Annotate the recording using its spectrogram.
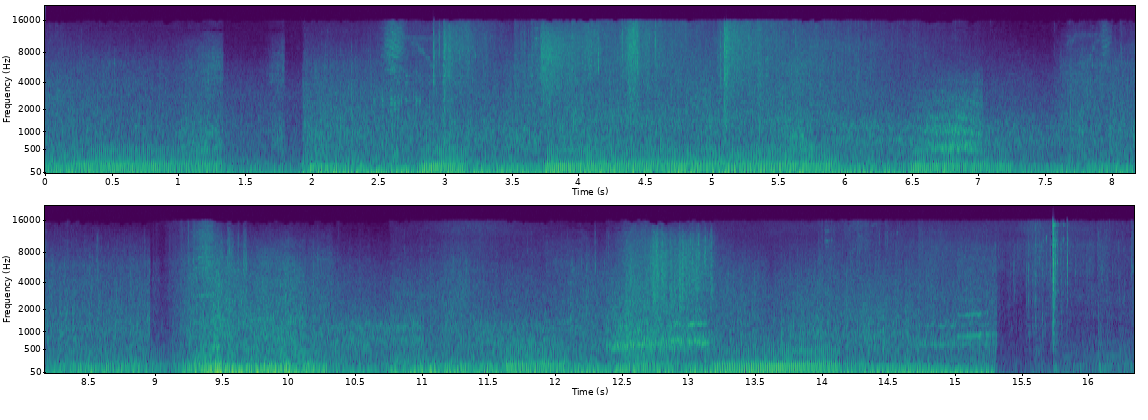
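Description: A truck engine revs and rumbles as the truck drives.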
